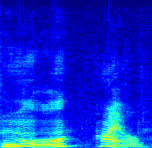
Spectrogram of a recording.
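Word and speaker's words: Mawile: I'm gonna bring up Maui moly that's no one that said at all no it's more wild imagine that's a H between the ions W and then pronounce it like that more while okay I actually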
